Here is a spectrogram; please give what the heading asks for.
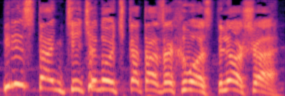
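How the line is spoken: Sudden falsetto shout. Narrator (Russian): Неожиданно фальцетом выкрикнул Ламберг

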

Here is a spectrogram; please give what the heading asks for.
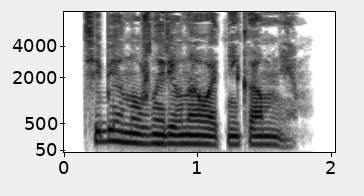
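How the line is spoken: Calm. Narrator (Russian): спокойно сообщил Ивард

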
